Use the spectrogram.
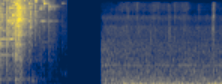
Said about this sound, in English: Some people like to break the ice. I like to break the glass.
